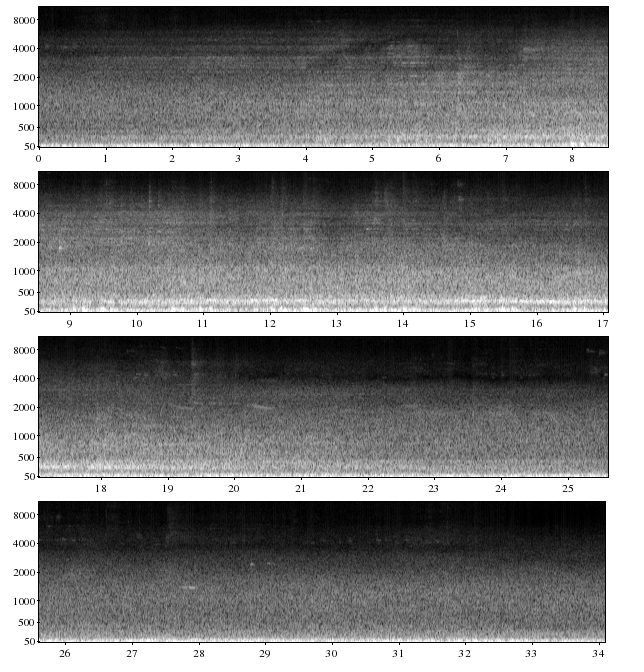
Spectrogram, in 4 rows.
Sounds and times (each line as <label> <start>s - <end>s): Passing train 0.0s - 34.0s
